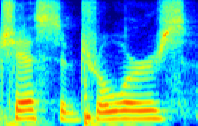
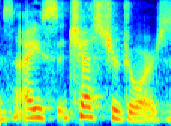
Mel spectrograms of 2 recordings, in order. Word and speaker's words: chest of drawers: I used to call it chest of drawers. Well, that's actually, I said it right that time. Chester drawers is what a lot of us used to call them.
